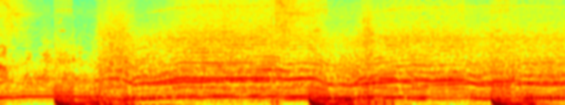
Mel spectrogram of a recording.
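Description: Tyres squeal as a car drifts through bends.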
